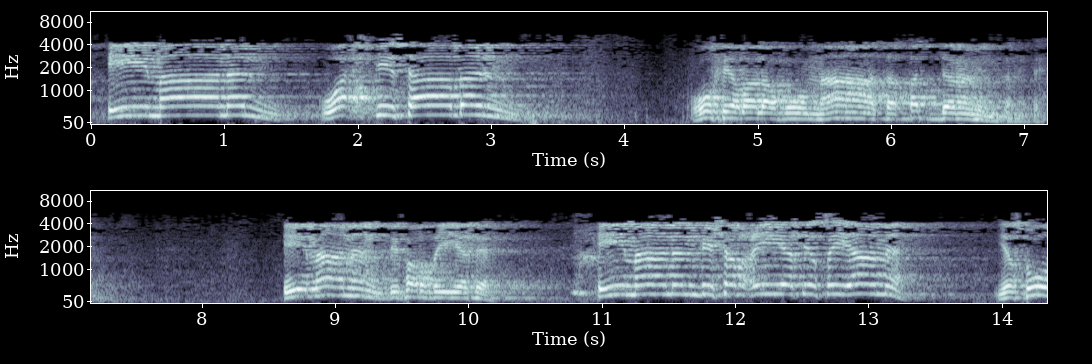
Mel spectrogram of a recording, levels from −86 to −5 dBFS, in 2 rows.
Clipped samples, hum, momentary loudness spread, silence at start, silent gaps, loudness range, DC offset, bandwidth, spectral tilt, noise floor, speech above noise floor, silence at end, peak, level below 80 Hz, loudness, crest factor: under 0.1%; none; 15 LU; 0 s; none; 3 LU; under 0.1%; 5.8 kHz; -9.5 dB/octave; -46 dBFS; 32 dB; 0 s; 0 dBFS; -52 dBFS; -14 LUFS; 14 dB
